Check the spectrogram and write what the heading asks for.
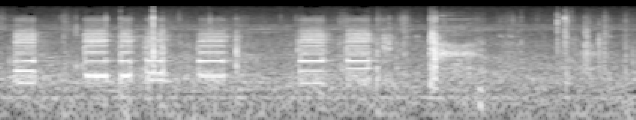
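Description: A run of seven short electronic beeps of differing pitch, irregularly spaced over about two and a half seconds, followed by a single click.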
